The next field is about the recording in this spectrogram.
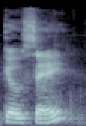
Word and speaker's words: Gose: It's a raspberry ghost. Raspberry Gose? – Sure. – Raspberry Goose? – G-O-S-E.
